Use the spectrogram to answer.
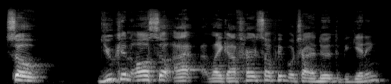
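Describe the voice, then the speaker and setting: A man's voice: a little high, lively intonation, fast, a little mellow. A man teaching life insurance sales in a loose, conversational way, full of fillers and tag questions. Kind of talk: casual instructional talk.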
